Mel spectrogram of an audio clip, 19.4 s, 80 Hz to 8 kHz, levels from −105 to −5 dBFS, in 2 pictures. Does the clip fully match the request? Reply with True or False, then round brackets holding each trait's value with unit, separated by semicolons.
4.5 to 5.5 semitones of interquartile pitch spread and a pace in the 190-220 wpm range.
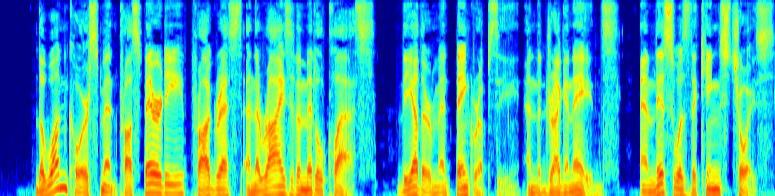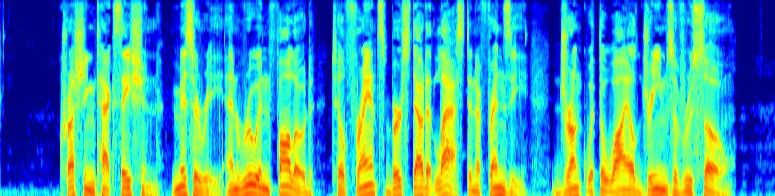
False (4.8 semitones; 150 wpm)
